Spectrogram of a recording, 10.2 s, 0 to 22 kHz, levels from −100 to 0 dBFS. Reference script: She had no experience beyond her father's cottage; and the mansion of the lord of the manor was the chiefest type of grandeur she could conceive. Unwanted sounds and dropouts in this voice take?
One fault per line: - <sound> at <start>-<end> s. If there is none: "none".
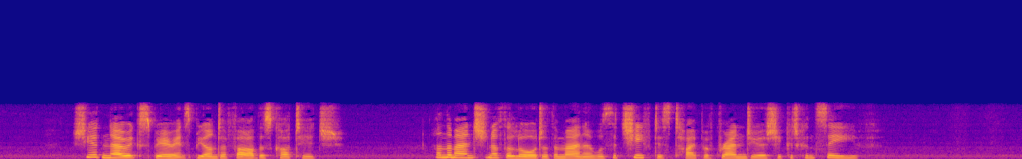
none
